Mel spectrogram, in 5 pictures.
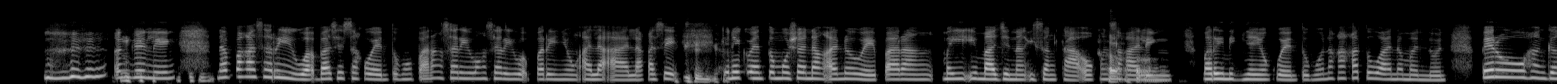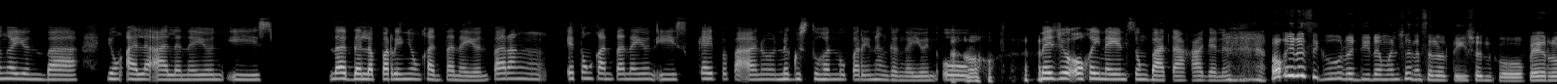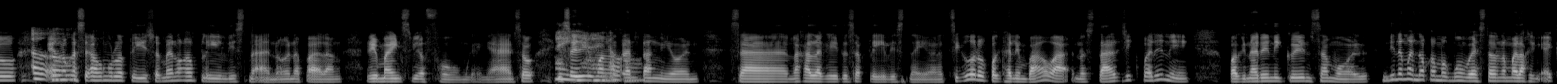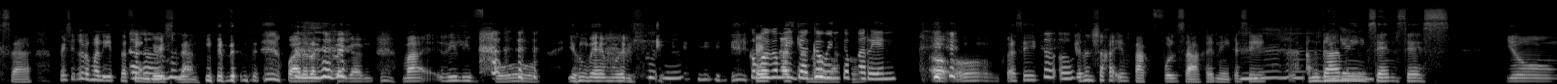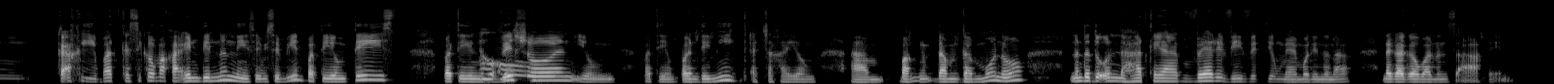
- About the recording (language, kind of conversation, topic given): Filipino, podcast, May kanta ka bang may koneksyon sa isang mahalagang alaala?
- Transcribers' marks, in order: laugh; chuckle; laughing while speaking: "Ay, yun nga"; laughing while speaking: "Oo"; laugh; gasp; in English: "Reminds me of home"; in English: "nostalgic"; laugh; laughing while speaking: "para lang talagang"; in English: "ma-relieve"; laughing while speaking: "yung memory"; laugh; in English: "impactful"; in English: "very vivid yung memory"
